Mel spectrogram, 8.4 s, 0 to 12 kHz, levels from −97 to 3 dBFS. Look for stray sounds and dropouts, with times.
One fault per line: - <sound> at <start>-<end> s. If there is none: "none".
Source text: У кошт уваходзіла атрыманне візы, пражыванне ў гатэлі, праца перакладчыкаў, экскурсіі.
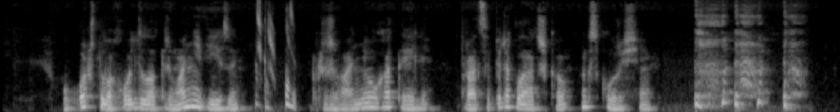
- chirp at 2.6-3.0 s
- cough at 6.9-8.1 s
